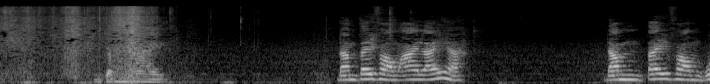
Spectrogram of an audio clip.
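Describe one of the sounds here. A woman sings in short phrases close by.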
